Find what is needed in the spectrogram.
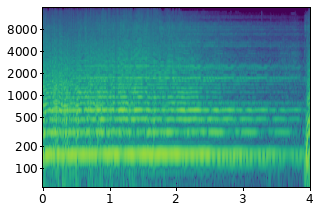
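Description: A male naat reciter's voice holds one long, steady note, drawing out 'alayhi' in the salutation 'sallallahu alayhi wa sallam'. The note fades away over the last second.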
